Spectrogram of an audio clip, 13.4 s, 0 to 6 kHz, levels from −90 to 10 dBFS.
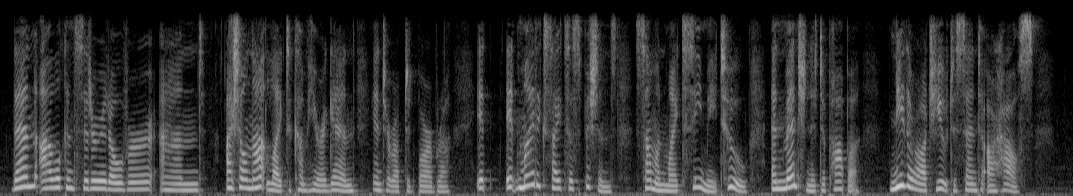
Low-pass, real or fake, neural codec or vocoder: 5.4 kHz; real; none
